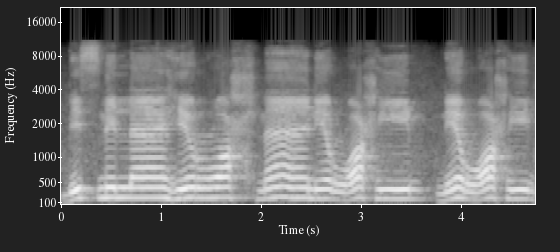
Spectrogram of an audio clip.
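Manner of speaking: slow and loud Bismillahir Rahmanir Rahim; loud recitation. Shown as a demonstration. Teacher shows the student how loud to recite. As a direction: project every syllable, slowly. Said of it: "Yeah, loud, bro".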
